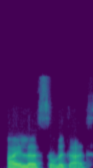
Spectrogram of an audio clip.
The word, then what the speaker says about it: Isla Soledad: So please, will you please pronounce it? Isla Soledad.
